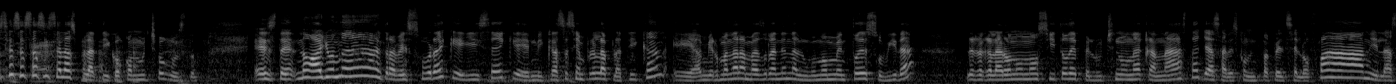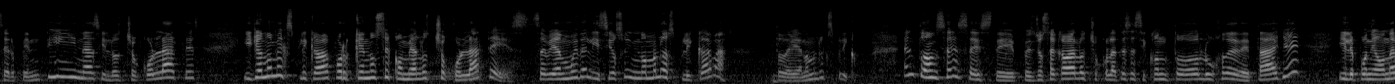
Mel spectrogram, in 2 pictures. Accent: Magdalena, Jalisco, Mexico; also born or lived in Guadalajara; a pesar de que nací aquí en Guadalajara y los tres primeros años de mi vida crecí aquí, yo siempre me he considerado que soy de Magdalena.

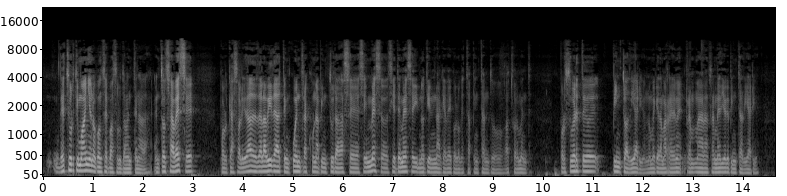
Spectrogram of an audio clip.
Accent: Ubrique, Andalusia, Spain; moved away as an adult; aquí en Ubrique no me conoce mucha gente como pintor. Me conocen más por otras cosas, por mi familia, por haber trabajado en las petacas como todo el mundo.

